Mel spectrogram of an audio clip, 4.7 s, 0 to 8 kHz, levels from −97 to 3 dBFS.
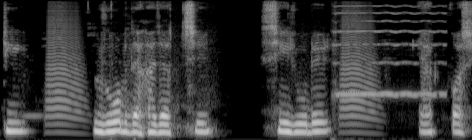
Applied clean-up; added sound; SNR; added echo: none; Brass instrument + Bowed string instrument; 13 dB; none.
